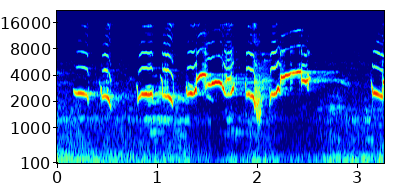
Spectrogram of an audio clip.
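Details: Oriental magpie-robin lure song meant to provoke other birds into quickly becoming agitated and singing their full repertoire; bright varied whistled phrases with sharp chirps and a downward-sweeping note, delivered in quick bursts with brief pauses.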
